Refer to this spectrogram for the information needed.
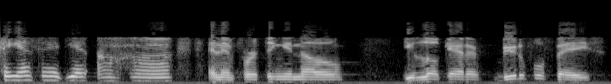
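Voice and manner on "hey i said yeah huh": dainty, cute, little high voice. Describing a woman called Crossbar, imitating Crossbar's cute little voice. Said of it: "she has that cute little voice saying".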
